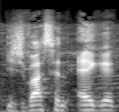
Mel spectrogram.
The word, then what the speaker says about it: Schwarzenegger: Arnold Schwarzenegger o Arnold Schwarzenegger, como se supone que se pronuncia,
